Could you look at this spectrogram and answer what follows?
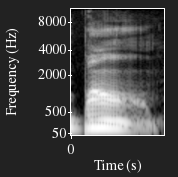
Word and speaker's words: balm: I don't smoke, but I went there to get some balm. I'm sorry. Balm. Can you spell that?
